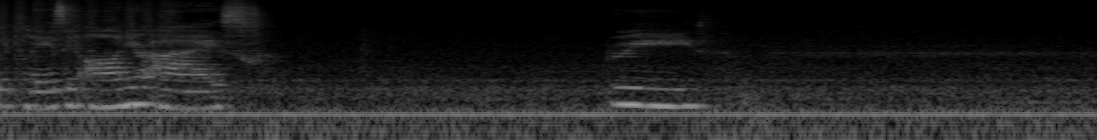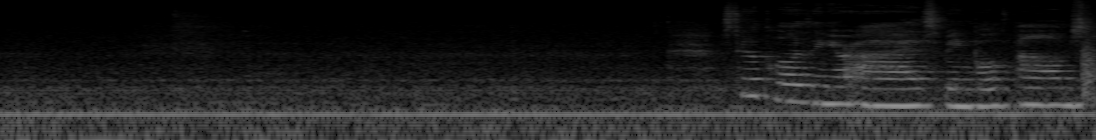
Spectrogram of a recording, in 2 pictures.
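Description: A woman speaks calmly and softly, close by, with long pauses.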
